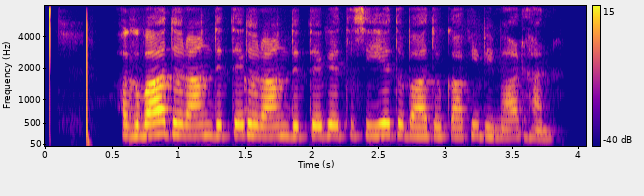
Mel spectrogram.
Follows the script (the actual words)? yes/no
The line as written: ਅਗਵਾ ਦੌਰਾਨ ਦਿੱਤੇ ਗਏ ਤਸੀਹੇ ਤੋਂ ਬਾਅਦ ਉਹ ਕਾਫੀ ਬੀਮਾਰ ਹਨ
no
